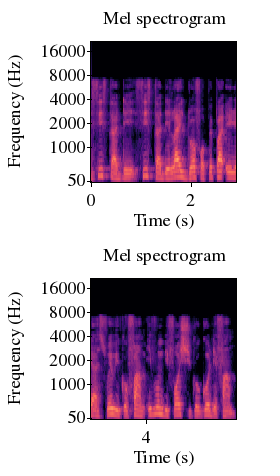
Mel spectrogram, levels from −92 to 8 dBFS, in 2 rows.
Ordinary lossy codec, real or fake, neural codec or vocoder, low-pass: AAC, 48 kbps; real; none; 7.2 kHz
